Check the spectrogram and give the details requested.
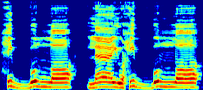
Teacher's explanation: با مشدد ہے، تو مشدد کو حرف کو کس طرح پڑھا جاتا ہے؟ سختی کے ساتھ ذرا رک کر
